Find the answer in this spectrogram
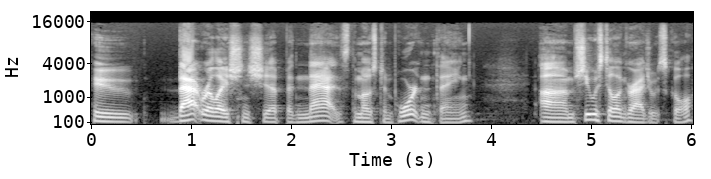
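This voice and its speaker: The man's tone is bright and sharp. He speaks at a medium pitch. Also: ordinary pitch variation, moderate pace. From Middle Tennessee (Hendersonville). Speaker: local politician. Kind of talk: radio interview. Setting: radio studio.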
